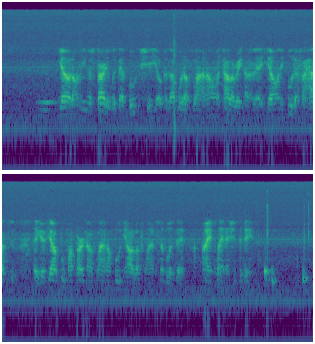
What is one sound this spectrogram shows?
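A recorded voice message plays through a small phone speaker.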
